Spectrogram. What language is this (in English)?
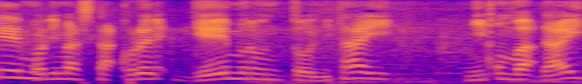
Japanese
